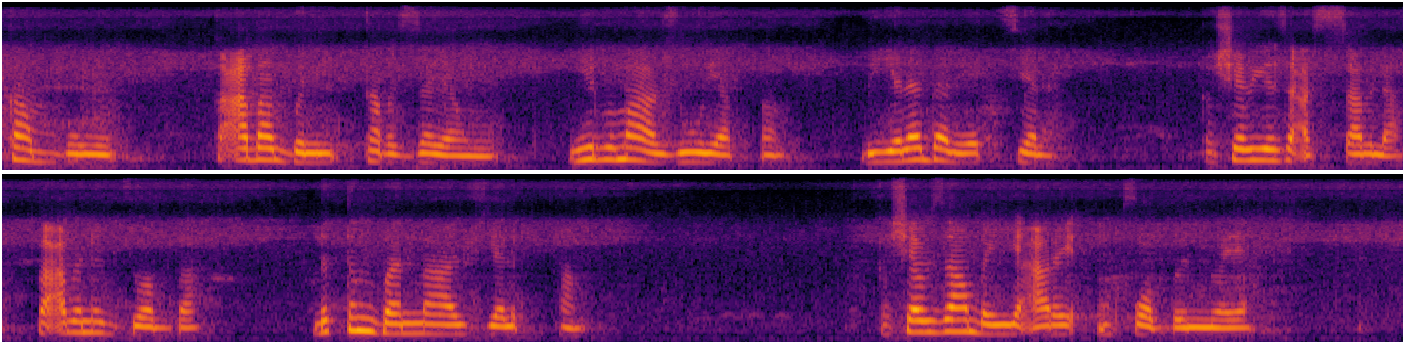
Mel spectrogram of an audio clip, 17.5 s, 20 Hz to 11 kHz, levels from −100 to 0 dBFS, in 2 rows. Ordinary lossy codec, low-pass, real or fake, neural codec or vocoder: Opus, 32 kbps; 9.9 kHz; real; none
